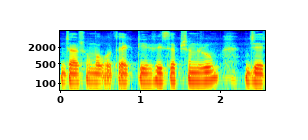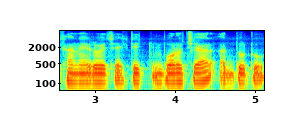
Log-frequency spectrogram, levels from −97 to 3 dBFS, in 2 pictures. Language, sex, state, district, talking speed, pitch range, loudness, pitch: Bengali, male, Tripura, West Tripura, 140 wpm, 115-125 Hz, -18 LUFS, 115 Hz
